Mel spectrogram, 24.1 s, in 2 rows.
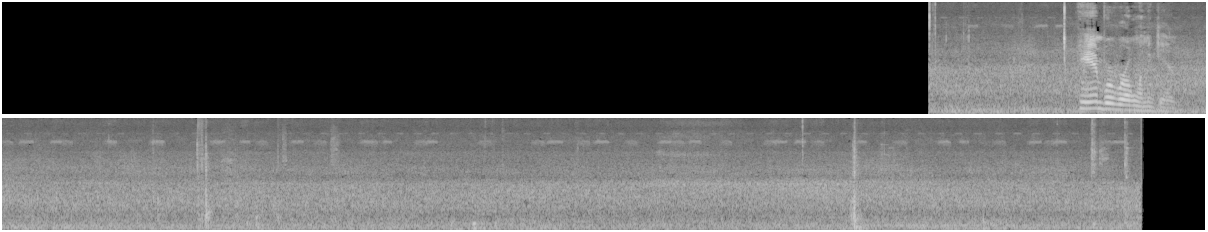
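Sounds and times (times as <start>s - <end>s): vehicle engine idling: 9.3s - 23.3s.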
